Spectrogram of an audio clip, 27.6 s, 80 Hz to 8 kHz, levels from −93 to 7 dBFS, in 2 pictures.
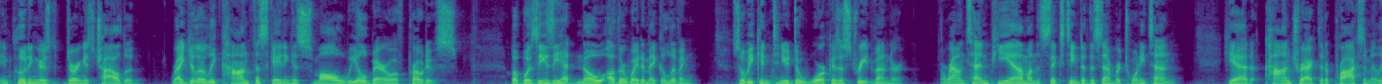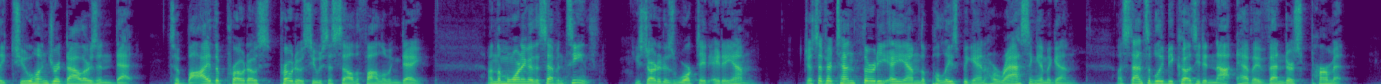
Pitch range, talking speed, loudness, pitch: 135-175 Hz, 200 wpm, -20 LUFS, 155 Hz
